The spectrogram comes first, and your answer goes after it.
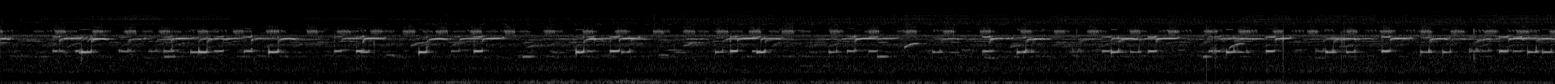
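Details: Coquí frogs of Venezuela and Puerto Rico in a thick chorus, many callers giving brief two-part chirps over and over, some notes bright and high, others lower, over a constant background hiss.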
